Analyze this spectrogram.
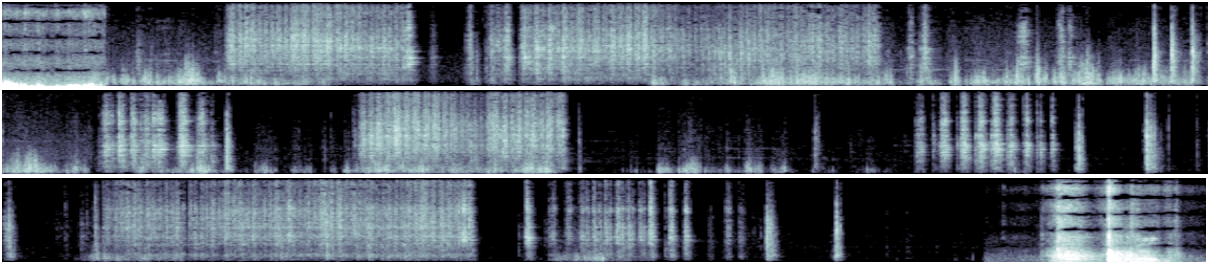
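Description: A sanding block scrapes back and forth in short strokes.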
